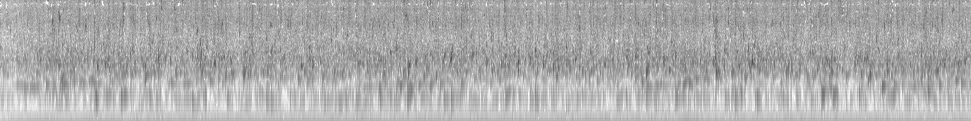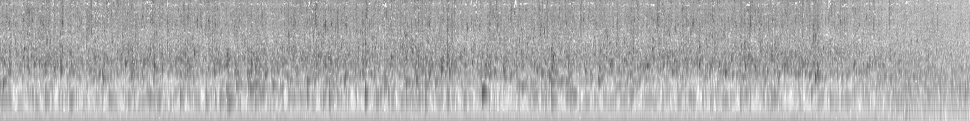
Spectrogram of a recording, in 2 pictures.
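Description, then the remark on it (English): A steady trickling stream of water flows continuously and evenly throughout, a bright babbling rush with no voices and no pauses. “Droplets gather, forming a stream.”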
